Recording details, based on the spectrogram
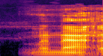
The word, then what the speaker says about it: Manon: Is that how it's pronounced, Manon? – Manon, that's in the audiobook, Manon, is what they say.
